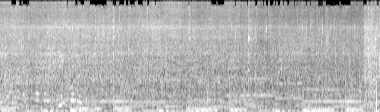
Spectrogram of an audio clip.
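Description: Tomatoes sizzle and fry steadily in a pan with egg and capsicum, a close, continuous crackle with occasional stirring, and a voice seems to talk over parts of it.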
